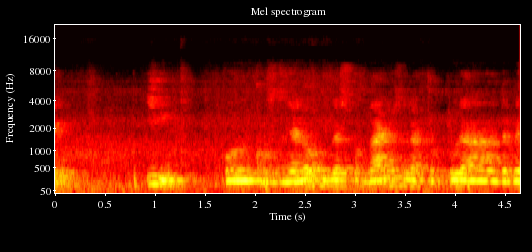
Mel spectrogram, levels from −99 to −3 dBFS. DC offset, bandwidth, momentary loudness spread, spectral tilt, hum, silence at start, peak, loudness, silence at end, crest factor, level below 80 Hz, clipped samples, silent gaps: under 0.1%; 8.6 kHz; 19 LU; -8 dB/octave; none; 0 s; -18 dBFS; -33 LUFS; 0 s; 14 dB; -58 dBFS; under 0.1%; none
